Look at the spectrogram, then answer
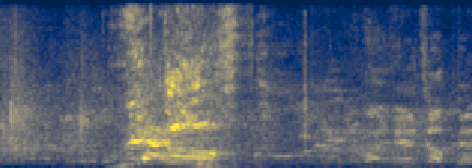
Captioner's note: wrestlers shouting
